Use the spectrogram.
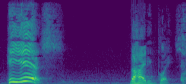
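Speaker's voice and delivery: "is" pitched high and held; stress on IS. Real, not acted. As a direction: ring out "is" each time, then fall.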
